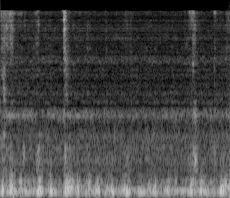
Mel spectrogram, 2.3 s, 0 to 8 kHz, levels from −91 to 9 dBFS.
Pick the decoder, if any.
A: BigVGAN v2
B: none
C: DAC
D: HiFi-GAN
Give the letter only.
D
